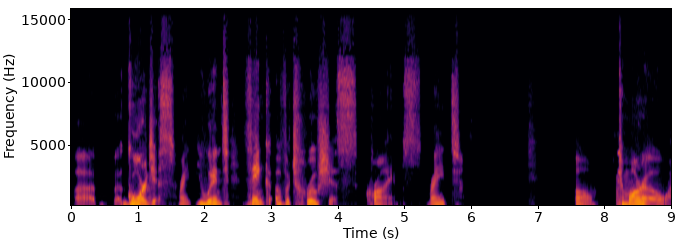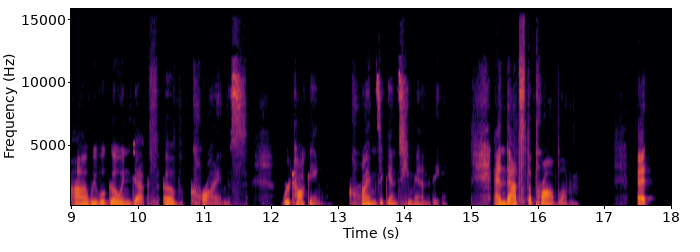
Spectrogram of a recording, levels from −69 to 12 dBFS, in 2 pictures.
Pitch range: 130-190 Hz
